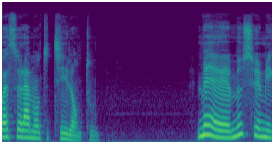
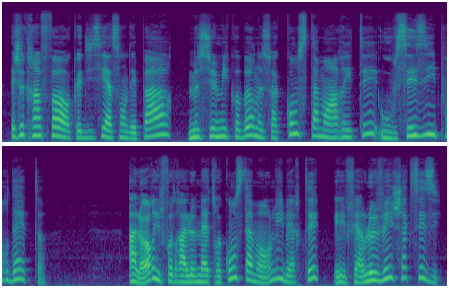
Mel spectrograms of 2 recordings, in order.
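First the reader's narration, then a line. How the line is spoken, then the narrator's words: Plain. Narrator (French): dit ma tante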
